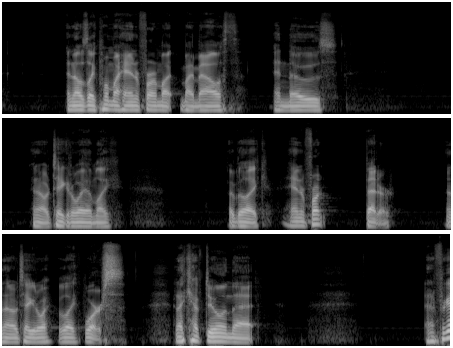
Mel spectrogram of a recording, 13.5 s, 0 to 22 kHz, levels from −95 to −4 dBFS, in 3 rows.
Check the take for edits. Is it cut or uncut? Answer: uncut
